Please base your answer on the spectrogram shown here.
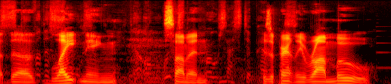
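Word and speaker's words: Ramuh: the first time i've ever actually heard it pronounced uh the lightning summon is apparently ramu not rama i believe that for me it was always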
